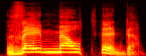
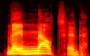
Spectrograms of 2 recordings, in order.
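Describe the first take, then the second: First: "melted" stretched out for impact; emphatic reveal. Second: Dropped-pitch, matter-of-fact statement; low deadpan repeat. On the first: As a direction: deliver the answer with weight on "melted". Punchline answer to "know why?. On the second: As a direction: let it sink in, pitched down. Punchline repeated for weight. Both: Real, not acted.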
